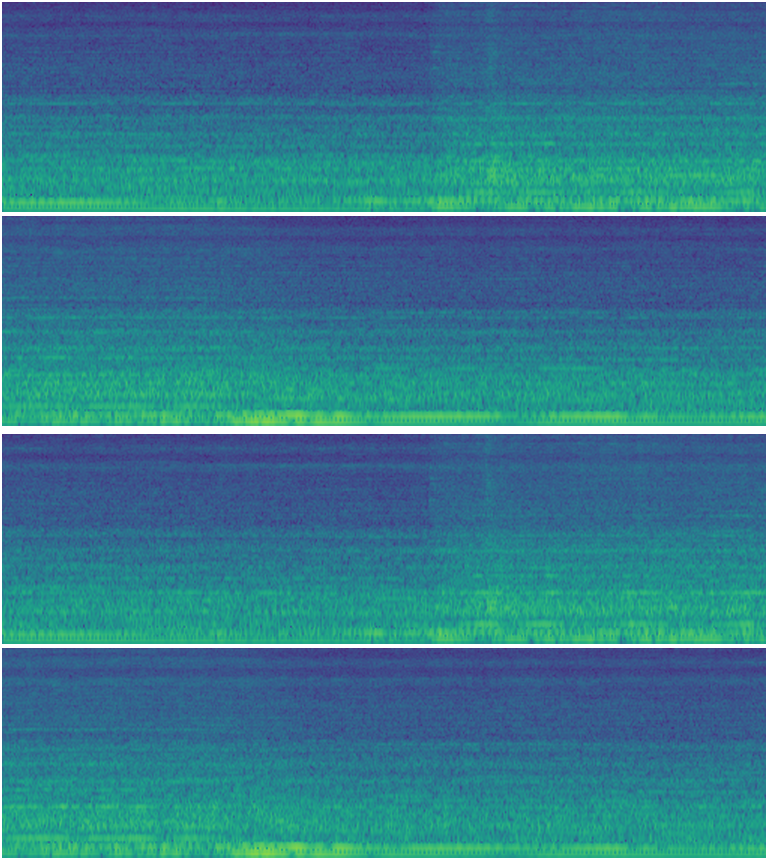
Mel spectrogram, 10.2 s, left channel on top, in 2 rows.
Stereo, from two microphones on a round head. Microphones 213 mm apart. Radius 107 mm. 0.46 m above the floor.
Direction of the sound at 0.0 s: 30° right (ahead or behind).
